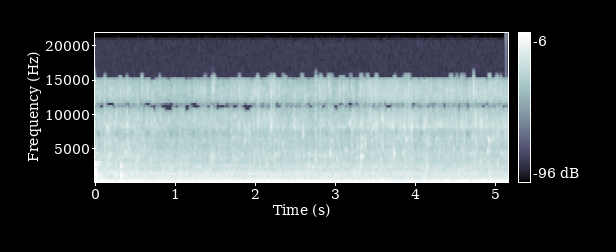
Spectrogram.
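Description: Chicken broth going into a hot frying pan of chicken and mushrooms, the liquid sizzling and bubbling steadily. A short knock sounds right at the start.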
